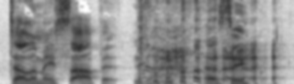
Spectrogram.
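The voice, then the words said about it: Weak put-on Italian accent, higher register. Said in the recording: “I'm kind of bad at my accent sometimes ... try one. Italian ... In the higher register”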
